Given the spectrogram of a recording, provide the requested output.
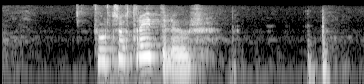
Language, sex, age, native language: Icelandic, female, 30-39, Icelandic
